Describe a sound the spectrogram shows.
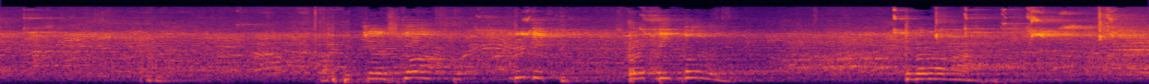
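A man shouts loudly nearby.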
